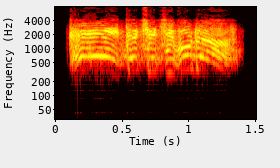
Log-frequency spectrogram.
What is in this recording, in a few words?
damaged water, speech cze, mood high; War Thunder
